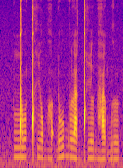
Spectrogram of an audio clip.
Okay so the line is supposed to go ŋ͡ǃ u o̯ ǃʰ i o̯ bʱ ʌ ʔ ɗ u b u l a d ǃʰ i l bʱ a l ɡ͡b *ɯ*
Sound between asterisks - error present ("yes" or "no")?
no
